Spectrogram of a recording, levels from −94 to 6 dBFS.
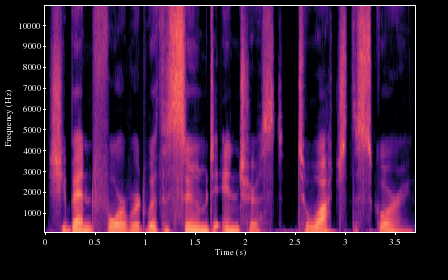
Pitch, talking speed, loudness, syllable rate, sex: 180 Hz, 160 wpm, -22 LUFS, 4.6 syllables/s, female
